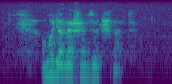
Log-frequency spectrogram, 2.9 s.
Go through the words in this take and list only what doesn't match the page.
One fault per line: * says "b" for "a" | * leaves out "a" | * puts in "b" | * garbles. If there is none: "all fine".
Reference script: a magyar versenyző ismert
all fine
